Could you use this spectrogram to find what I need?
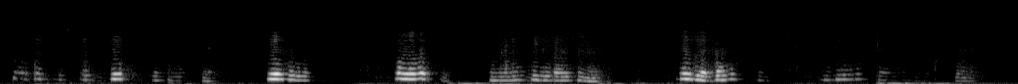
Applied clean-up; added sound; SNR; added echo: neural mask model DeepFilterNet 3.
